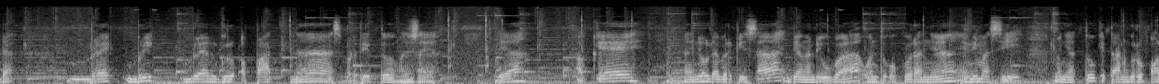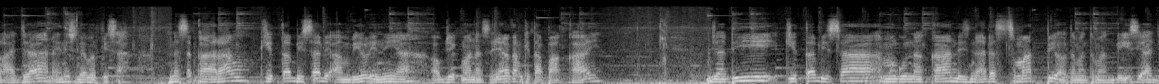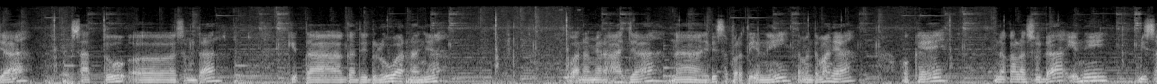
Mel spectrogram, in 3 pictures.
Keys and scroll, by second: 7.6 ctrl+z, 9.8 ctrl+z, 12.9 ctrl+z, 13.1 Delete, 13.1 alt+Tab, 25.4 ctrl+z, 25.7 ctrl+z, 34.3 ctrl+z.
